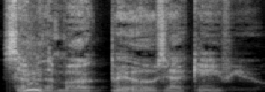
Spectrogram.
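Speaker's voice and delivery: very low, deep, silly put-on voice. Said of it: "the voice".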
